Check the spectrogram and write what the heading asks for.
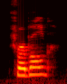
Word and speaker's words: Furbolg: the guy who played Marcus, the halfling wizard, the Furborg, that's not how you say it that way, Furbolg? – Furborg. I don't think I could say the race name. – The big forest people, the Furbolgs? – Yes.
